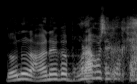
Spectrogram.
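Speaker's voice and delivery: high, loud angry scolding; angry mother. Retold or imitated. Furious mother scolding her pastor son about his wife, angry yell. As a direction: imitate a furious mother's fast, rising yell. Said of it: "막 화를 내시면서".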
